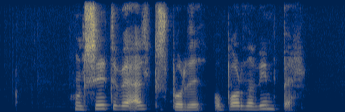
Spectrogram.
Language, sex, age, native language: Icelandic, female, 12, Icelandic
